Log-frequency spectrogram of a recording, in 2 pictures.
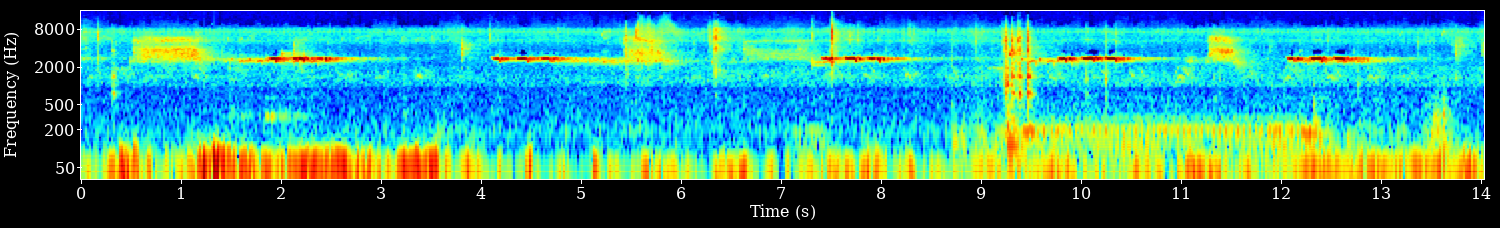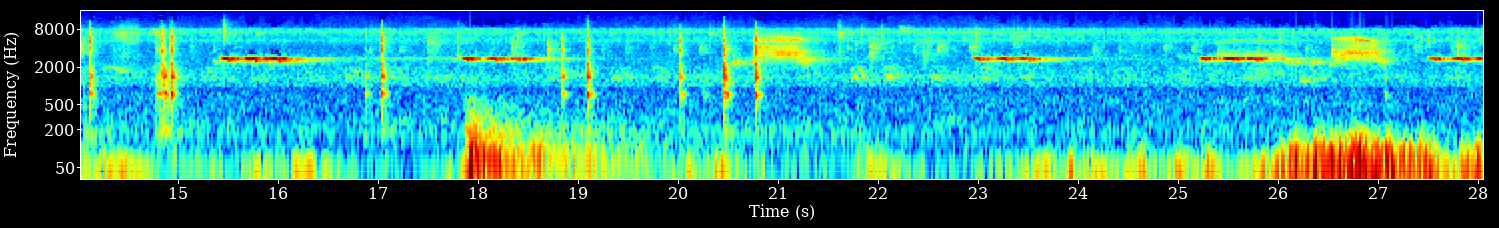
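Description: Songbirds singing: short high trills repeated every second or two, with a few rumbling surges of low noise at times.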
